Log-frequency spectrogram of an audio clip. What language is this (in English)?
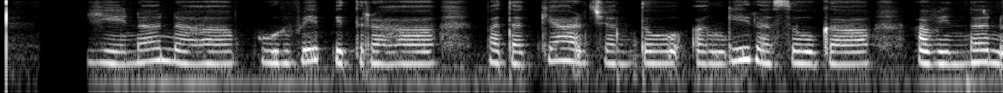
Sanskrit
